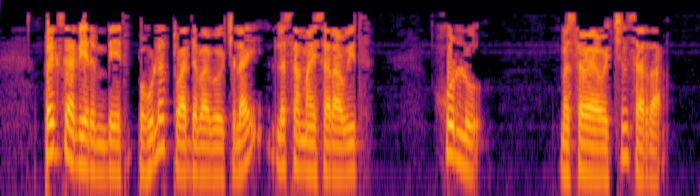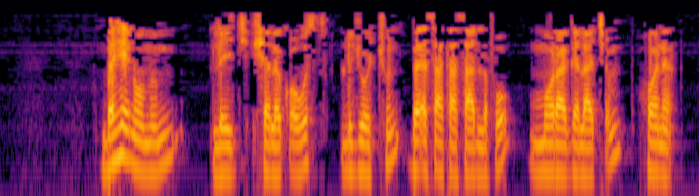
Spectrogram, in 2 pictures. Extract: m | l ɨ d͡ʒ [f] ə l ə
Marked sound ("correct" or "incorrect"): incorrect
